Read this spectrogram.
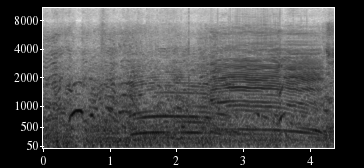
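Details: Sahiwal calves at a crowded Bangladeshi cattle market in Mymensingh, 30 May 2024: a short high call, then a long level moo with clear harmonics stretching over two seconds amid constant human voices.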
